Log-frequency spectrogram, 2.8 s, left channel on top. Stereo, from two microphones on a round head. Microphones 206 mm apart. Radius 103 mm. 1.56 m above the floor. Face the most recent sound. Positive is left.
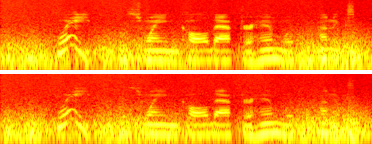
turn(degrees=50)  # may be behind; listen again after turning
